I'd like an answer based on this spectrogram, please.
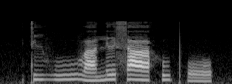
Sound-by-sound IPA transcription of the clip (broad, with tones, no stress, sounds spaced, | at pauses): t i˨ v uː˨˦ β a˨ n e˦ s aː˦˨ h u˦˨ pʰ oː˨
